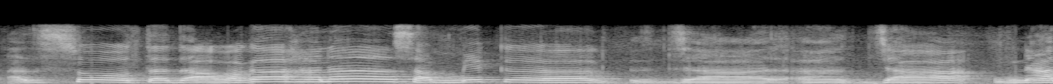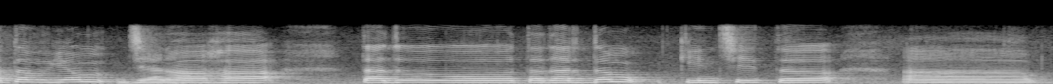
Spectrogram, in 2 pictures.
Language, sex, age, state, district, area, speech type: Sanskrit, female, 45-60, Andhra Pradesh, Guntur, urban, spontaneous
